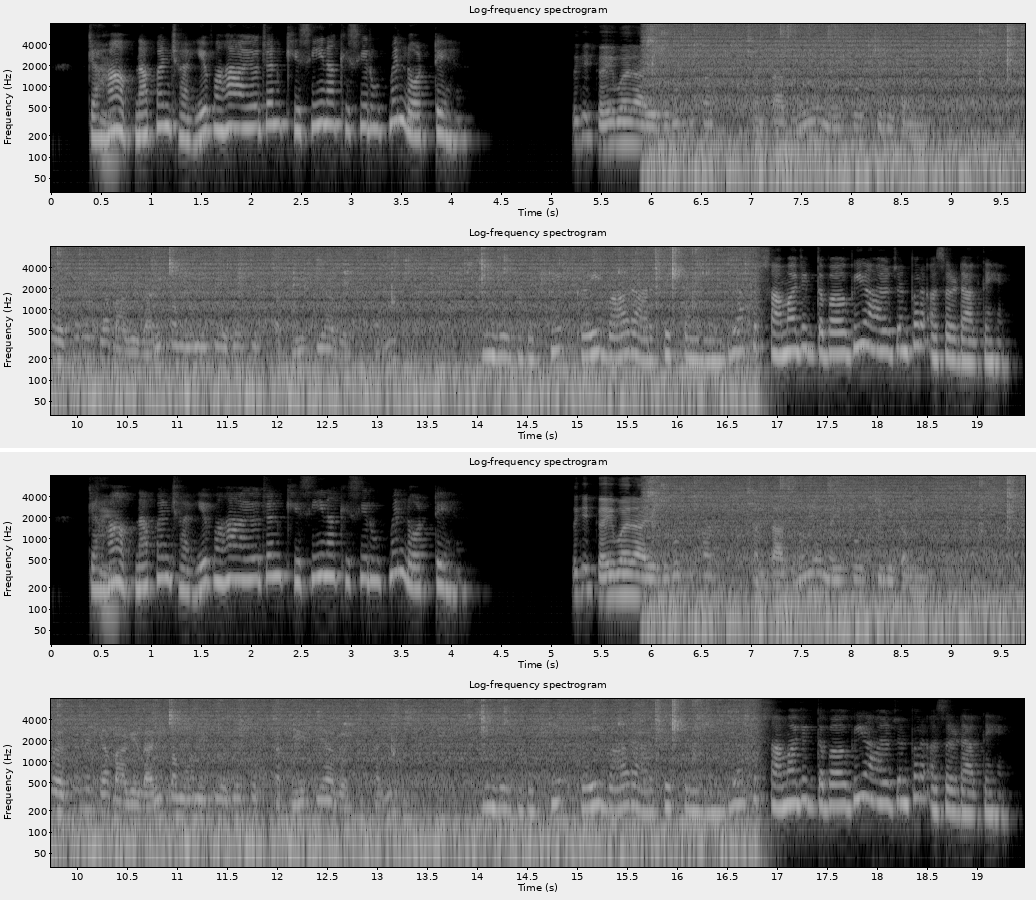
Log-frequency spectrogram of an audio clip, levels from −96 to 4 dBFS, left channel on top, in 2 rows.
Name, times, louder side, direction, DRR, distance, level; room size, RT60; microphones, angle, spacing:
voice 1, 0.4-4.2 14.0-19.3, left 2 dB, 45° left, 5 dB, 0.7 m, -37 dB
voice 2, 5.2-6.7 7.0-9.1 9.7-13.4, right 2 dB, 80° right, 8 dB, 1.7 m, -41 dB
sound 1, 5.9-16.8, left 1 dB, 10° left, 3.7 m, -36 dB
12.5 x 5.4 x 5.5 m, 0.32 s
head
